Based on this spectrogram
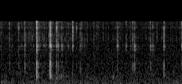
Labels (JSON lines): {"label": "ambient", "recorder": "HydroMoth"}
